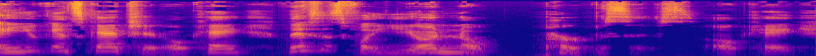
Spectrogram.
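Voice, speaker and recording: A woman's fairly high, bright and sharp voice at a moderate pace, in a very clean recording with a silent background. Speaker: math teacher. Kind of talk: recorded lesson.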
